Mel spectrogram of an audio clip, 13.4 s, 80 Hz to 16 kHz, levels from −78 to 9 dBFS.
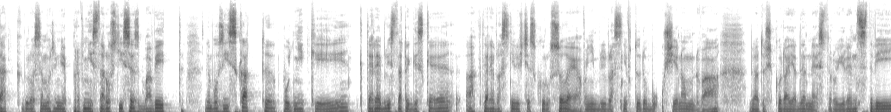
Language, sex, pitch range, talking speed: Czech, male, 90-100 Hz, 150 wpm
